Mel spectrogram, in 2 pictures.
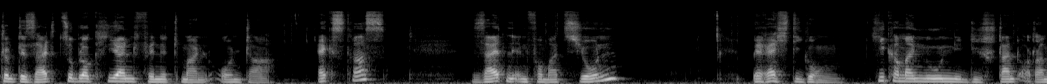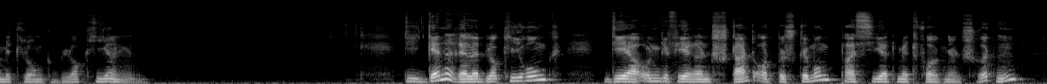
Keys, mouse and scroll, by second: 3.0 click, 5.0 click, 7.3 click, 10.1-11.8 drag, 12.8-14.3 drag.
